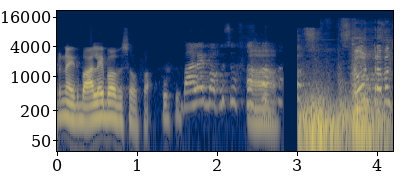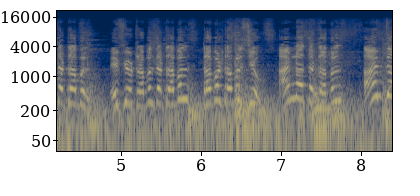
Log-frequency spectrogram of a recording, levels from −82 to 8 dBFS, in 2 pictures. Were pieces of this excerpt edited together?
no; 0 cuts

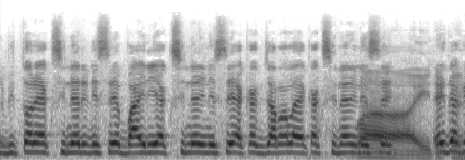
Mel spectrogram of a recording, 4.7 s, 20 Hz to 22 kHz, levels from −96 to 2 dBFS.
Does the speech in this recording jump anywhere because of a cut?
no; 0 cuts

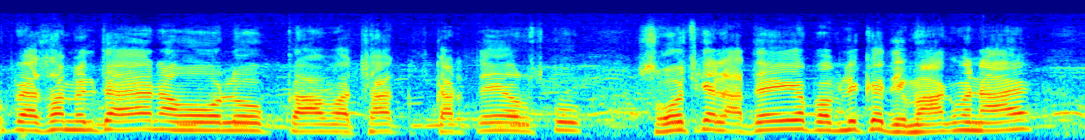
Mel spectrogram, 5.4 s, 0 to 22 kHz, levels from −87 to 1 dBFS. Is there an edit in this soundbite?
no; 0 cuts

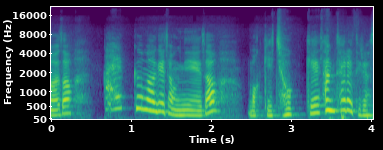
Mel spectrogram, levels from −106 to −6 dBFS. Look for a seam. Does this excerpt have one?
no; 0 cuts

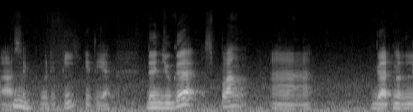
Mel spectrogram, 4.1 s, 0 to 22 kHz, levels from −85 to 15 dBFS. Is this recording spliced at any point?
no; 0 cuts

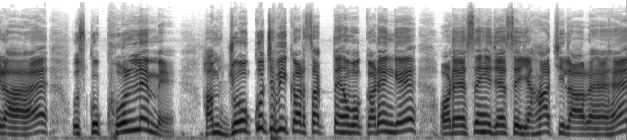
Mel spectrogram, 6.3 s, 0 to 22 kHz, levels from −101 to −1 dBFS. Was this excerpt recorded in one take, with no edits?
yes; 0 cuts

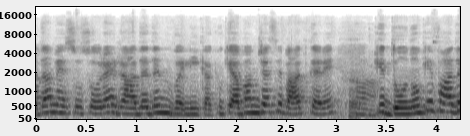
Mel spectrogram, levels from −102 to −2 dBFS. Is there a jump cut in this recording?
no; 0 cuts

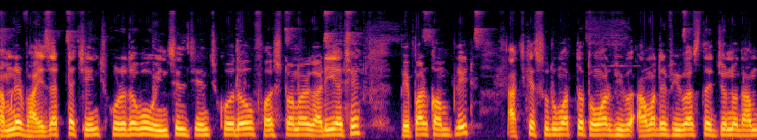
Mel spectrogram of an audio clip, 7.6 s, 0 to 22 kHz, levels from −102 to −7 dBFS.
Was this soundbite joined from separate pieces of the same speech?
no; 0 cuts

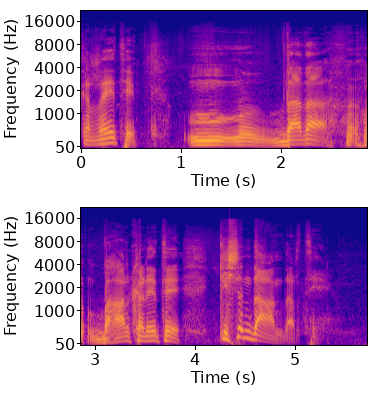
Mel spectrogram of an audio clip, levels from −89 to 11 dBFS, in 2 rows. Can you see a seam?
no; 0 cuts

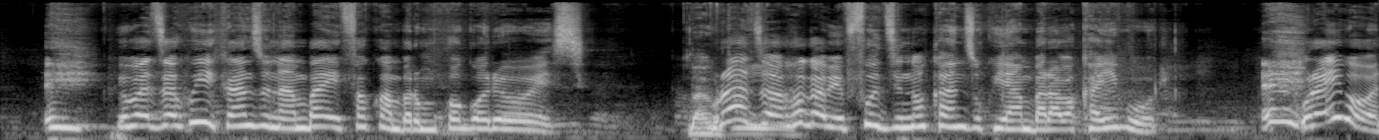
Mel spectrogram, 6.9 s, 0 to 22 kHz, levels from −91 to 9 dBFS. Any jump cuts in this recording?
no; 0 cuts

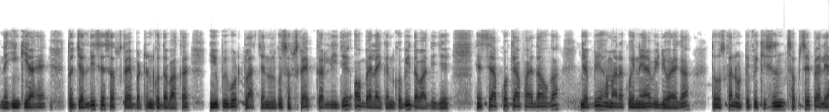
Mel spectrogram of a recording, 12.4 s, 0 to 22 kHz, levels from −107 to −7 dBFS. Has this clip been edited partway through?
no; 0 cuts

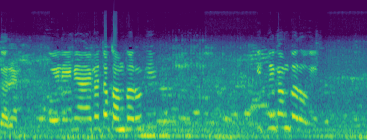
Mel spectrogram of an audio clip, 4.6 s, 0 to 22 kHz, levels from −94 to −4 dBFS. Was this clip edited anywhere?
no; 0 cuts

